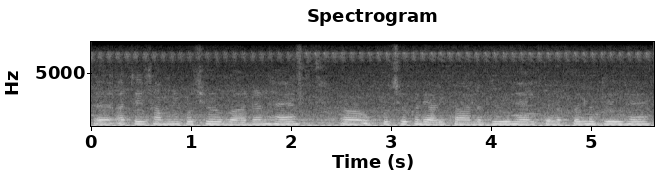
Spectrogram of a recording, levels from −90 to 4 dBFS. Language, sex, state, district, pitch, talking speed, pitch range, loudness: Punjabi, female, Punjab, Fazilka, 105 Hz, 170 wpm, 100-110 Hz, -14 LUFS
